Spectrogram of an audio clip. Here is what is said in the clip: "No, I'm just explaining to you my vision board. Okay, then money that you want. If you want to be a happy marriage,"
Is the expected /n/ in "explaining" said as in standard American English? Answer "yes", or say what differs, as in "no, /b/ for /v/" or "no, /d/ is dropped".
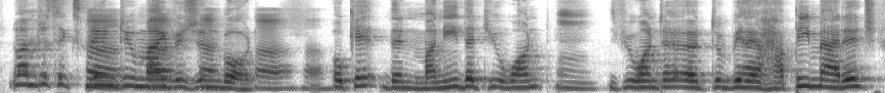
no, /n/ is dropped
